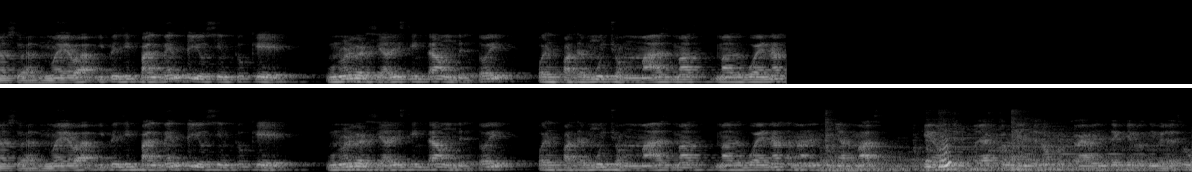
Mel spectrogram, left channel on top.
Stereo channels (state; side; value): drops out; left; at 7.9 s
